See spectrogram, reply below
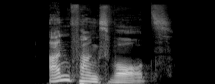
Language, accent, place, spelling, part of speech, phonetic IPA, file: German, Germany, Berlin, Anfangsworts, noun, [ˈanfaŋsˌvɔʁt͡s], De-Anfangsworts.ogg
- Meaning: genitive singular of Anfangswort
